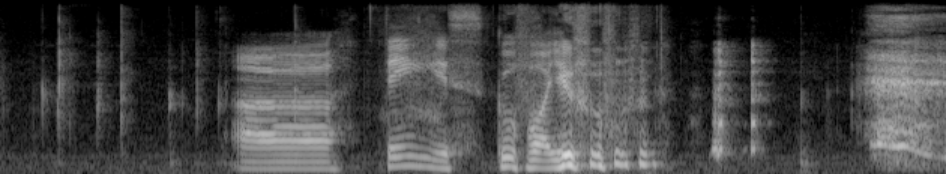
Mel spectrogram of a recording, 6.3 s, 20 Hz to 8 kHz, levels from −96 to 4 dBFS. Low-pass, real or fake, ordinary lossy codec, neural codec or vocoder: 7.2 kHz; real; Opus, 64 kbps; none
